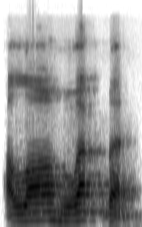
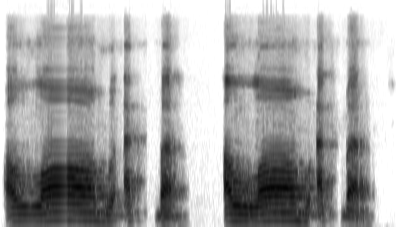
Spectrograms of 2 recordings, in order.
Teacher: Kemudian yang kalau seandainya digabungkan dengan akbar misalnya, itu jangan menambahkan huruf antara kedua kata tersebut. Jangan menambahkan wawu antara hak dengan alif.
